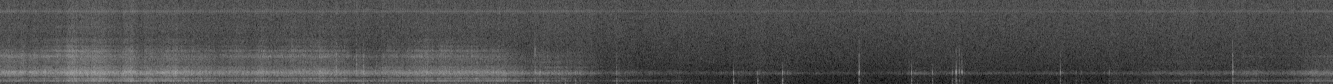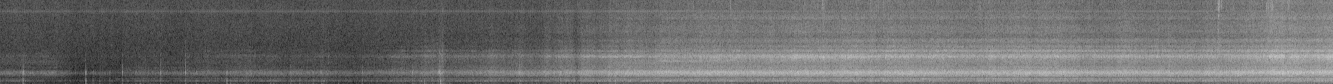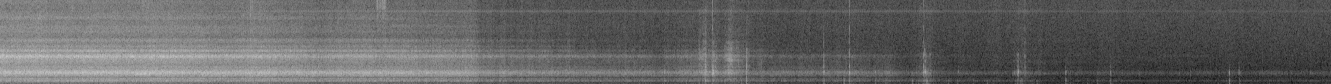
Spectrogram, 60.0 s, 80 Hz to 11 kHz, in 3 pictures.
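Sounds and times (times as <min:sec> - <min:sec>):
skis running over snow: 0:00.0 - 0:09.4, 0:18.6 - 0:53.6.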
